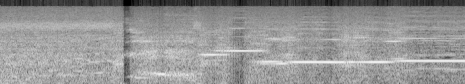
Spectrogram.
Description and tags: Loud! This is a short sample from a bit of noise I recorded. Some feedback and screaming...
